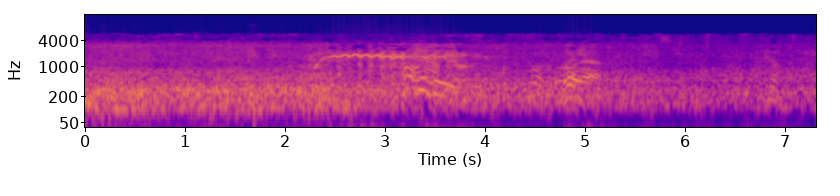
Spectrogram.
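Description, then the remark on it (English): A horse, Silver, lets out a single loud, quavering whinny that rises and trails off over a few seconds, as the horses stand in floodwater about a foot deep, set against a dense, steady wash of rushing background noise. “Our horses are standing in water about a foot deep.”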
